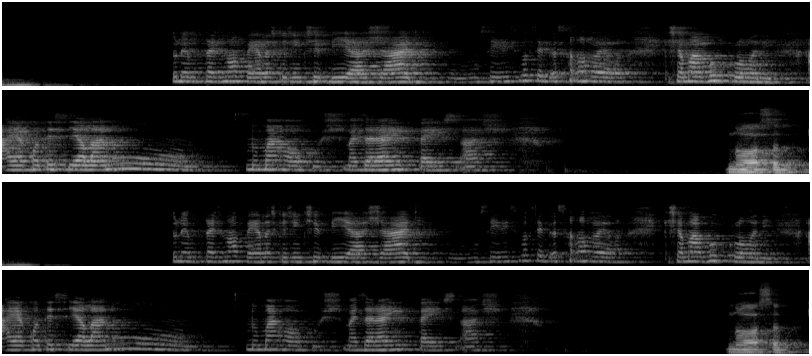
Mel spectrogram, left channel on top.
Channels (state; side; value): quieter; right; 5.3 dB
